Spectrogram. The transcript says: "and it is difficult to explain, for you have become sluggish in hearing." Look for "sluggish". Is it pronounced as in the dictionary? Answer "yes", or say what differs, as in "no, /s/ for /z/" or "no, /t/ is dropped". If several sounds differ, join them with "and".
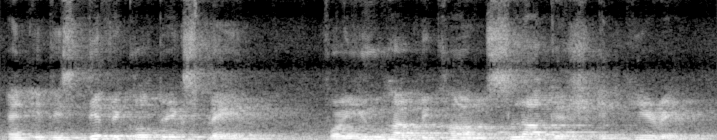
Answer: yes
